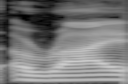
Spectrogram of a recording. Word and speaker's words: Errai: And just so everyone knows, Arai is spelled E-R-R-A-I.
